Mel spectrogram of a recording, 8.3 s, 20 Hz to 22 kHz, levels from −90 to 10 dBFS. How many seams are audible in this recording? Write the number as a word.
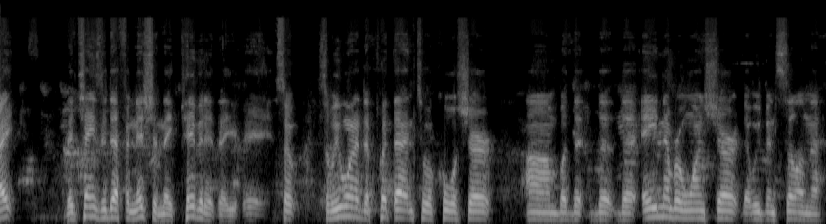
zero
